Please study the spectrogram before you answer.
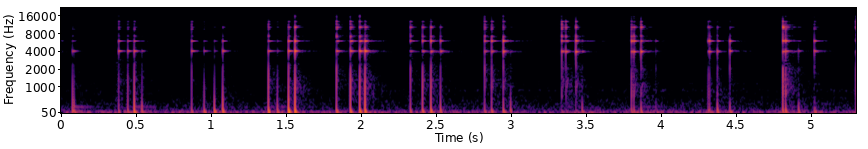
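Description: A clear glass bottle with a paper label, hollow and apparently empty, is held and turned in the hands while fingernails tap and scratch along its body. Quick, bright clinks come in uneven clusters, each with a high glassy ping that dies away almost at once, along with a faint scraping.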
